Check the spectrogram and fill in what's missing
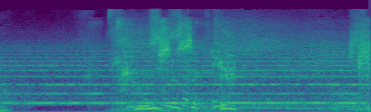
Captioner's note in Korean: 뒤틀린 목소리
